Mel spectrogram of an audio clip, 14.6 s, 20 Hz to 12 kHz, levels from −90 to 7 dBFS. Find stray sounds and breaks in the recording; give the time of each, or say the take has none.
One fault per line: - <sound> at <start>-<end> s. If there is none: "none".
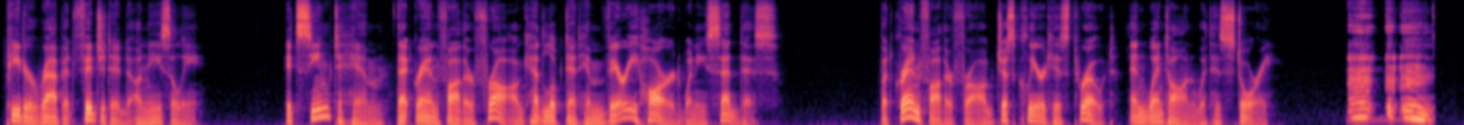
- throat clearing at 13.5-14.4 s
